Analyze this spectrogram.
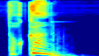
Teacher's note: The word grew a beat in the middle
